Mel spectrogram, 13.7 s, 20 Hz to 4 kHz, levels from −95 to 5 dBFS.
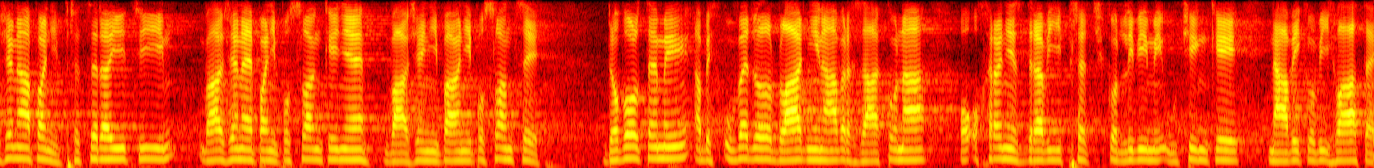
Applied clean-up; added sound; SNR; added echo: none; none; none; none.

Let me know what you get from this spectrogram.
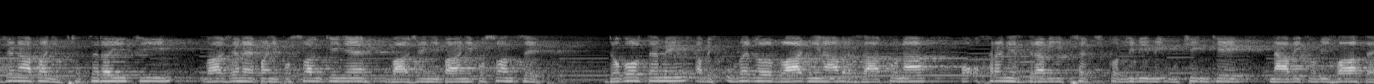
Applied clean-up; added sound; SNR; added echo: none; Wind instrument, woodwind instrument; 18 dB; reverberation time 2.1 s.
